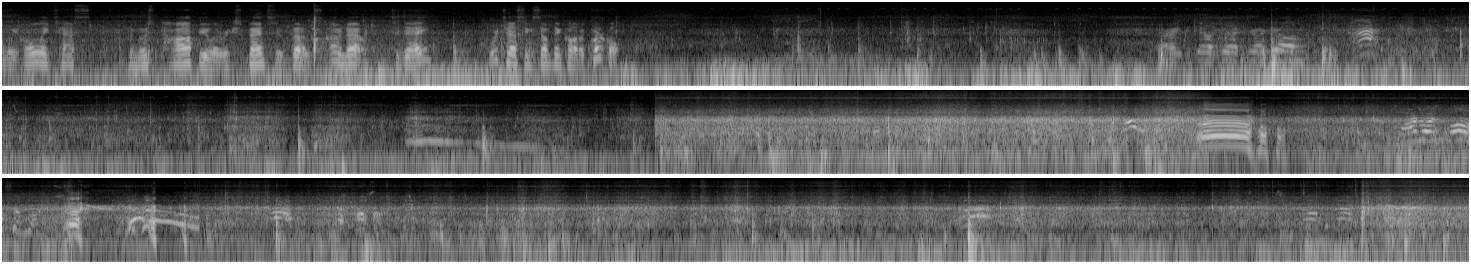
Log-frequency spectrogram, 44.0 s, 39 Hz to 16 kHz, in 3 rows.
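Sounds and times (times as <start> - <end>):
water splashing: 0.0 - 6.6, 7.8 - 44.0
paddle knocking on hull: 3.0 - 5.1, 7.9 - 18.2, 20.9 - 29.8, 31.1 - 44.0.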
